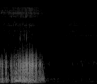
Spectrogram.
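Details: Chihuahua snoring again while asleep: one short, snorting snore, then quiet.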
